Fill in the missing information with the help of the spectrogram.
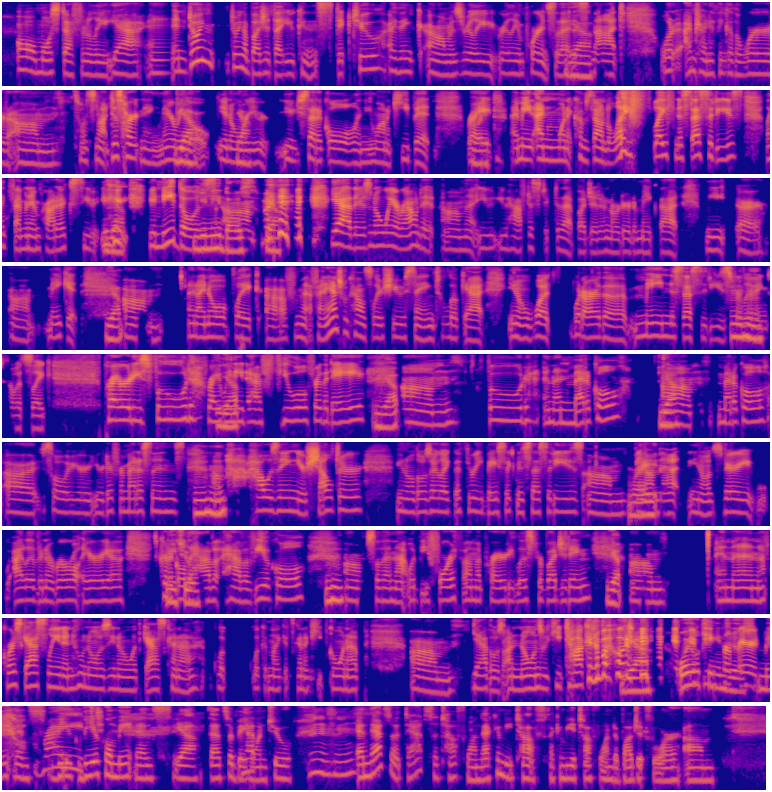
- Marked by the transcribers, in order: other background noise; laughing while speaking: "life life"; laughing while speaking: "you"; laugh; tapping; lip smack; laughing while speaking: "talking about being prepared"; laugh
- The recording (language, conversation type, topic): English, unstructured, How can I create the simplest budget?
